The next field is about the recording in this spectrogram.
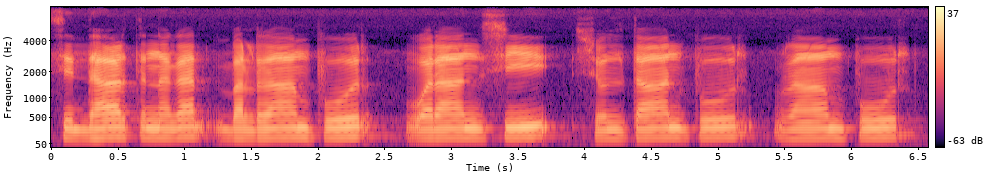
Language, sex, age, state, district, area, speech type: Urdu, male, 18-30, Uttar Pradesh, Balrampur, rural, spontaneous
